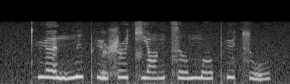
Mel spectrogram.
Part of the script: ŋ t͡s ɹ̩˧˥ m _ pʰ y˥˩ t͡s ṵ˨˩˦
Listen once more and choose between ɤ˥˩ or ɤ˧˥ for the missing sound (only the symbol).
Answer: ɤ˧˥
